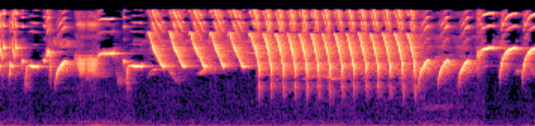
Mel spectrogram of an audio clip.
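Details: Vigorous canary song used to coax other canaries into singing: scattered slurred whistles give way to a dense, rapid rolling trill, then a series of rising whistled notes.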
